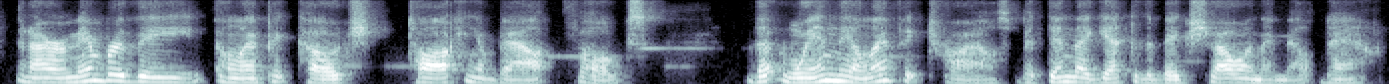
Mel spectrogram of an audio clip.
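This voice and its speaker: A man talks at a moderate pace with an American accent. His pitch is fairly high, with ordinary variation. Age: 60s. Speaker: portrait photographer. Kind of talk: interview. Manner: halting.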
